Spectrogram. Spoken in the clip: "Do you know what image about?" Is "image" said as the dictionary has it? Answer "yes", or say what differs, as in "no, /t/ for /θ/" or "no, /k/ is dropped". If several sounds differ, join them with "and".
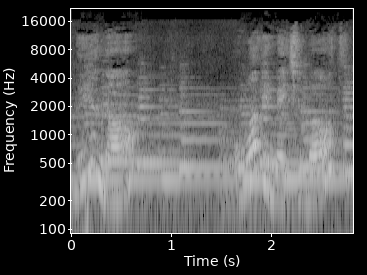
no, /tʃ/ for /dʒ/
